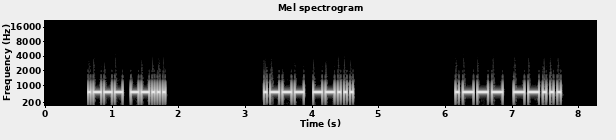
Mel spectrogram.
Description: Morse code, heard as a keyed tone, about 29 wpm, 700 Hz. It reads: J7 J7 J7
